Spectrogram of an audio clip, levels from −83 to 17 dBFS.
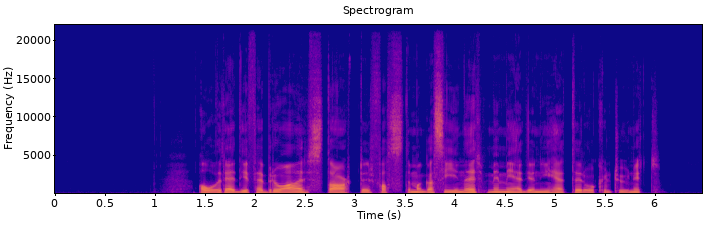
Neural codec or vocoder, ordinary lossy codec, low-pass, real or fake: none; none; none; real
